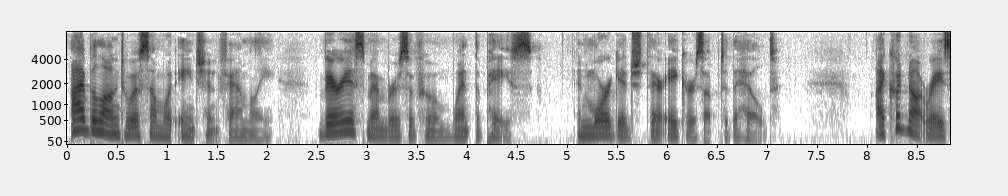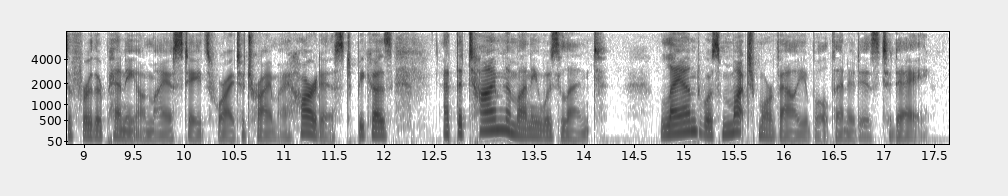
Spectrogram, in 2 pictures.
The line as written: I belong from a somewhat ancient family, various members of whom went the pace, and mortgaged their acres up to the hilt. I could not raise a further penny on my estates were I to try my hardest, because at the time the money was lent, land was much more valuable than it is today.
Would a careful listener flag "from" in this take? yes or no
yes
